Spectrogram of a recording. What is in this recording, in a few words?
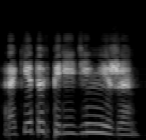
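Speech Sound Russian Common Messages; Betty; DCS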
